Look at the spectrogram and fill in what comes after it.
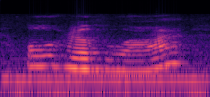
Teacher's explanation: do not try to amplify the sound of the letter r in french it has to be very very gentle oh revoir party that's all i can explain you about the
